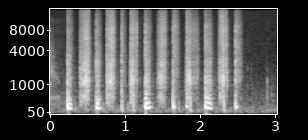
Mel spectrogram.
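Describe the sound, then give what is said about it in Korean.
A voice mimics squeezing an almost empty ketchup bottle as a vocal impression trick: about a dozen wet, sputtering bursts in quick rhythmic succession, fairly loud, ending in a brief faint trailing puff. “네, 일단 쓰리 콤보라고 있는데 빈 케찹 통에 남은 케찹 소리와 채찍 소리.”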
